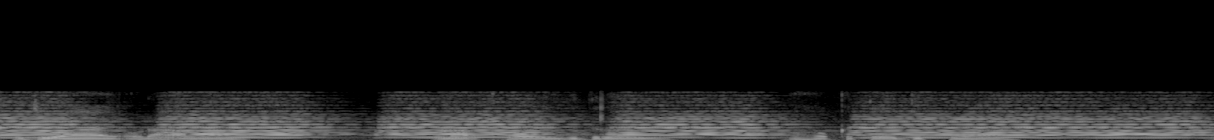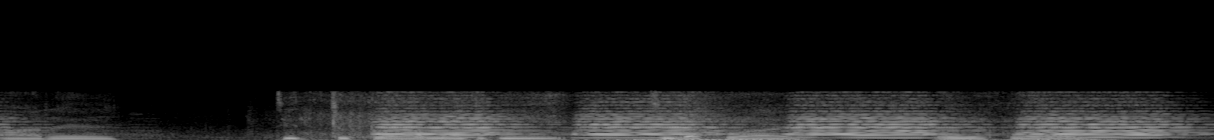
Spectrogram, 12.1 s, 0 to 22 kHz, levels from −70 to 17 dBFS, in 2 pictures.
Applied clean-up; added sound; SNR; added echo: none; Alarm; -4 dB; none.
